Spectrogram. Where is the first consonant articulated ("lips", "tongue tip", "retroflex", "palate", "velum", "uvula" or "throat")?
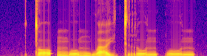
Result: tongue tip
